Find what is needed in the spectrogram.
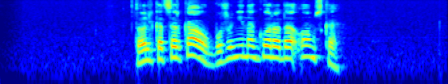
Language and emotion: Russian, positive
